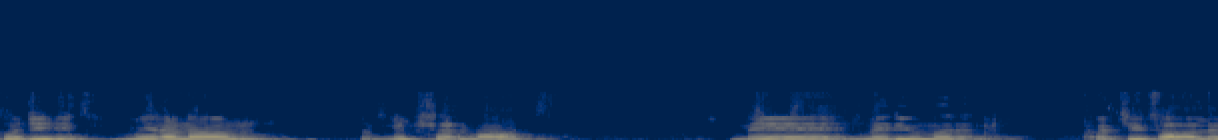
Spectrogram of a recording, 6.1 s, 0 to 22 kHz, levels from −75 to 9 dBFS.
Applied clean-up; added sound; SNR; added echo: neural separator model SepFormer DNS4.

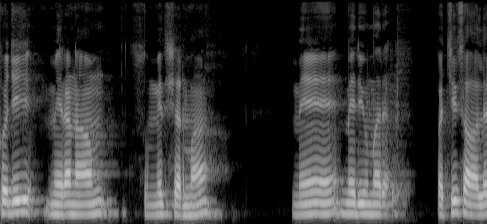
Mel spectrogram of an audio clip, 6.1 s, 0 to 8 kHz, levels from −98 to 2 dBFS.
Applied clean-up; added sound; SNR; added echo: none; none; none; none.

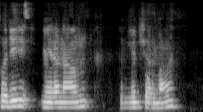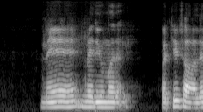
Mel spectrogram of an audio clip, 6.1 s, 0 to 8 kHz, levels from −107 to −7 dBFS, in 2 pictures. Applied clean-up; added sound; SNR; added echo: neural mask model DeepFilterNet 3.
